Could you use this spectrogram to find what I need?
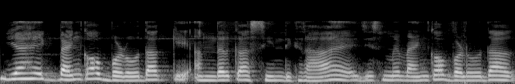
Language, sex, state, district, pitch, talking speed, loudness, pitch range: Hindi, female, Uttar Pradesh, Jyotiba Phule Nagar, 200 Hz, 200 wpm, -16 LUFS, 190-215 Hz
